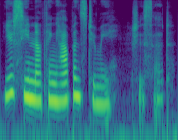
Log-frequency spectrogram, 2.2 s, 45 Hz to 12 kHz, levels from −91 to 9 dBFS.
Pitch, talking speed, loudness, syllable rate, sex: 225 Hz, 215 wpm, -16 LUFS, 5.1 syllables/s, female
